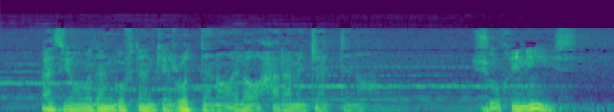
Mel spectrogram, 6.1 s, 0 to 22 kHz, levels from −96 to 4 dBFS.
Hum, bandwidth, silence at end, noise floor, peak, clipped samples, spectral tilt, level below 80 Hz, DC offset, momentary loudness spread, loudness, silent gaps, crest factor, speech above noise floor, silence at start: none; 7.8 kHz; 0.2 s; -40 dBFS; -4 dBFS; under 0.1%; -6 dB/octave; -48 dBFS; under 0.1%; 21 LU; -21 LUFS; none; 18 dB; 20 dB; 0 s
